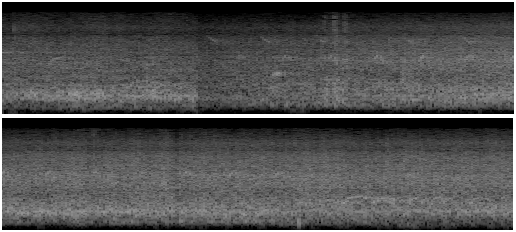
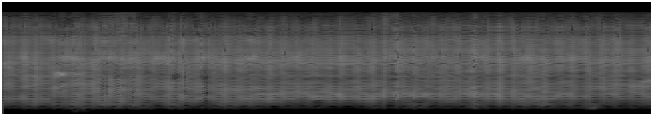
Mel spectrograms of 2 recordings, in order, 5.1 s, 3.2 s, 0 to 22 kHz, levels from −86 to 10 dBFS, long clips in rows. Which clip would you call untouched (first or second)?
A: first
